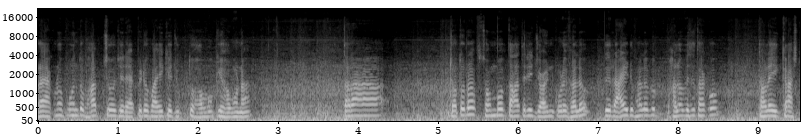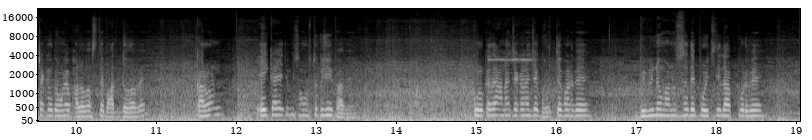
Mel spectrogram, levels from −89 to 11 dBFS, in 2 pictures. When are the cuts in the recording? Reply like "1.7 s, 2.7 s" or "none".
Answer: none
